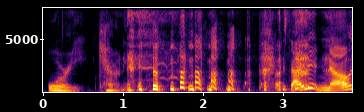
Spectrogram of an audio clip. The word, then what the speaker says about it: Horry: It's Ory County cuz I didn't know that. There's a big H there. Do you say do you pronounce it or not? You don't. It's Ary County.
